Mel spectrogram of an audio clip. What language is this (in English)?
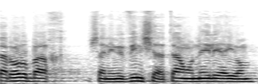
Hebrew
